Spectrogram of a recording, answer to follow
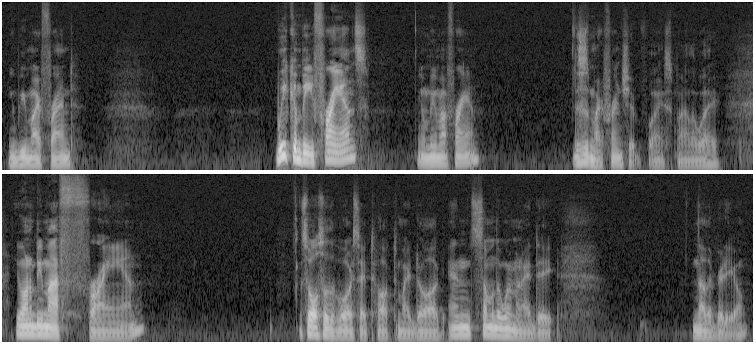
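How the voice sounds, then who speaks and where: A man hosting his own podcast in a casual solo monologue. He rambles and mocks himself, then breaks into sudden loud, jokey bursts. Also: low-pitched, dry recording. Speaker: podcast host.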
